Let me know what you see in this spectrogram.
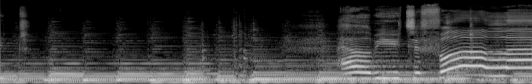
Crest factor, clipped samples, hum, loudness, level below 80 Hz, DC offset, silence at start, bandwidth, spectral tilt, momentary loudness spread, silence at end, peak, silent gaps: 16 dB; under 0.1%; none; -17 LUFS; -54 dBFS; under 0.1%; 0 s; 17 kHz; -5.5 dB/octave; 8 LU; 0 s; -2 dBFS; none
